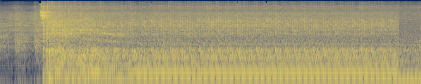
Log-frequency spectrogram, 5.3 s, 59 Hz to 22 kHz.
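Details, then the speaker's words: Dodge SRT4 turbo, in ~33°F weather, first start after installing Vibrant Ultra Quiet resonator: starter catches quickly, deep steady idle burble, no rattle or buzz; sounds almost the same as the last muffler, healthy. "sounds all right. I would say it sounds almost the same as the last muffler."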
